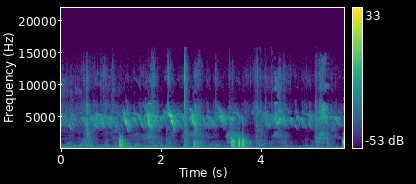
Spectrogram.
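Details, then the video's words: Sussex hen defending chicks, abrupt gruff clucks roughly once a second while the chicks keep up dense high peeping in the background. "Mother Hen Protecting Chicks | Cute Mama Hen and Chicks Video & Mother Hen Make Angry Sounds"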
